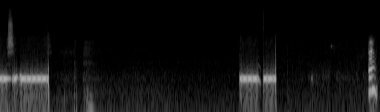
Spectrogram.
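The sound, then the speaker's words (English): A phone line rings out on an outgoing call: a steady electronic ringback tone in short double bursts, once at the start and again after a quiet pause, fairly loud and clear. “Well, it says it's dialing. I don't hear any ringing. There we go.”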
